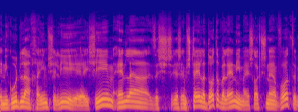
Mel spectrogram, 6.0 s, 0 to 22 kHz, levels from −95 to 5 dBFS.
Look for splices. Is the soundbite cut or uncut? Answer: uncut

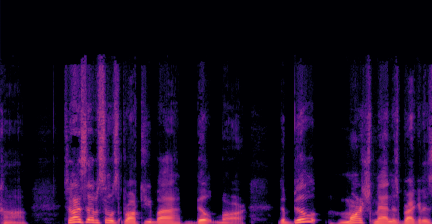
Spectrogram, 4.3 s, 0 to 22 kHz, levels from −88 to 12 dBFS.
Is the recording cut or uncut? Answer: cut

